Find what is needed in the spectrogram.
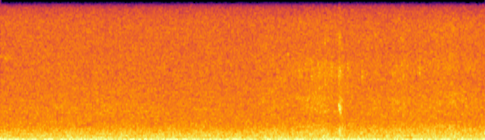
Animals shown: forest ambience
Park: Katahdin Woods and Waters National Monument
